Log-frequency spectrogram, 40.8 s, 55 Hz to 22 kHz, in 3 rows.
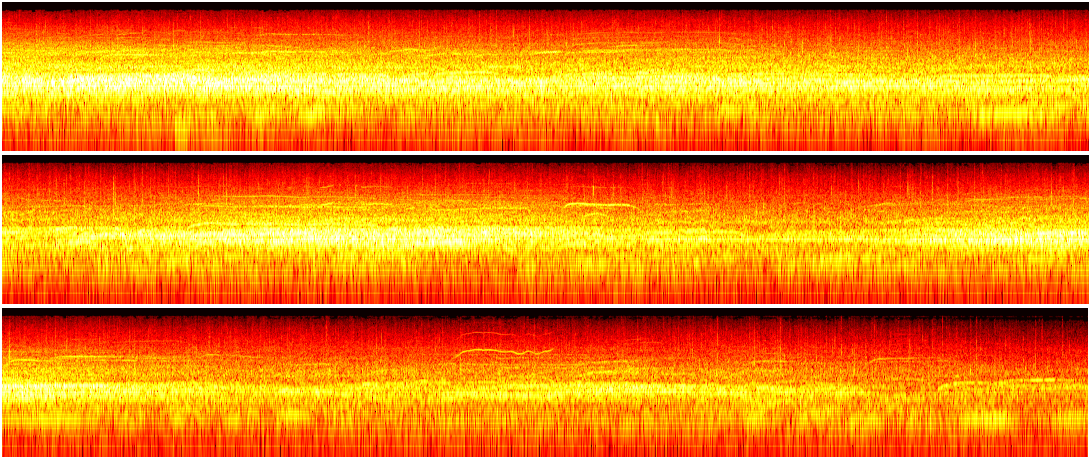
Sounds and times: Music: 0:00.0 - 0:40.7.

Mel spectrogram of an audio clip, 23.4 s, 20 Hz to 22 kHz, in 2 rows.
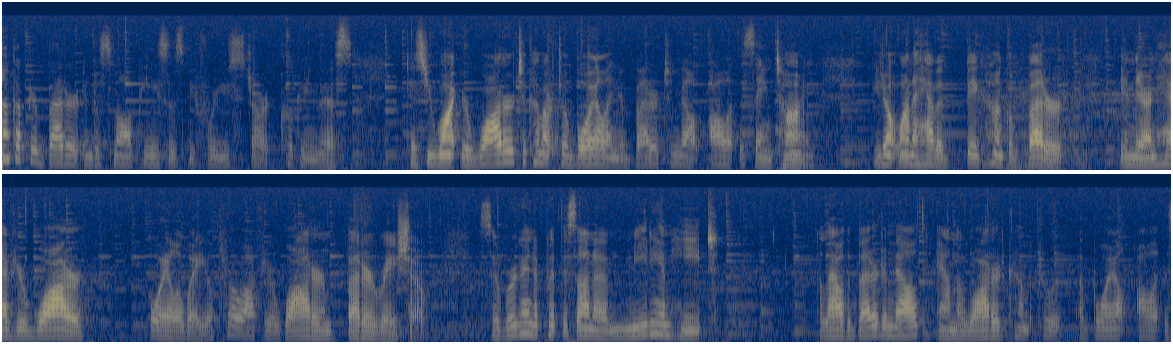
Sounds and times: Speech: 0:00.0 - 0:03.5, 0:04.1 - 0:12.5, 0:13.2 - 0:18.8, 0:19.9 - 0:23.3
Music: 0:00.0 - 0:23.3.

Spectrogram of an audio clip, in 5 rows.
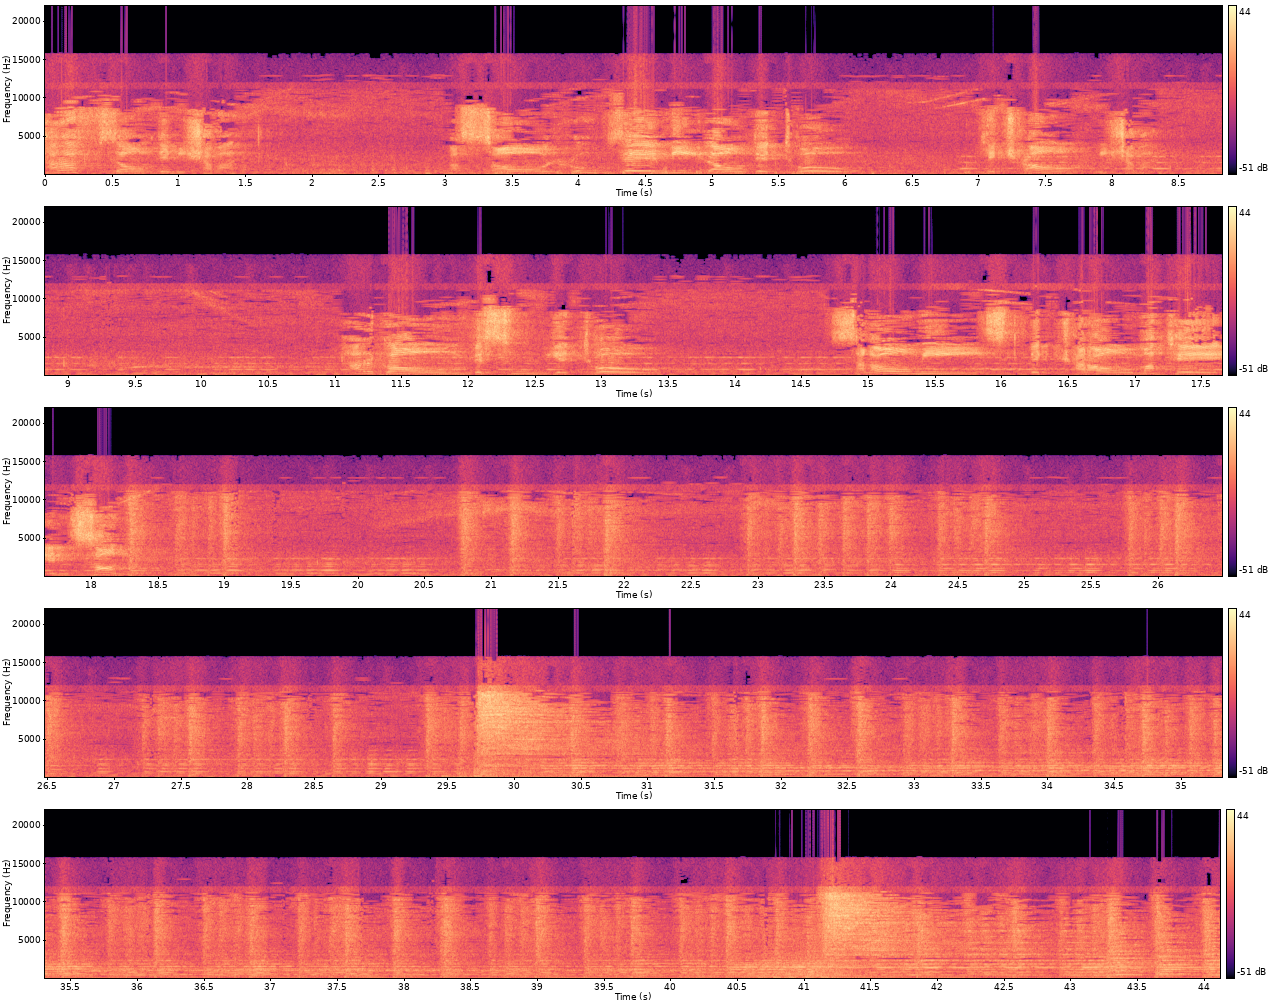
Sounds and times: Speech: 0:00.0 - 0:01.6, 0:03.0 - 0:06.2, 0:07.0 - 0:08.5, 0:11.1 - 0:13.5, 0:14.8 - 0:18.5
Music: 0:00.0 - 0:44.1.

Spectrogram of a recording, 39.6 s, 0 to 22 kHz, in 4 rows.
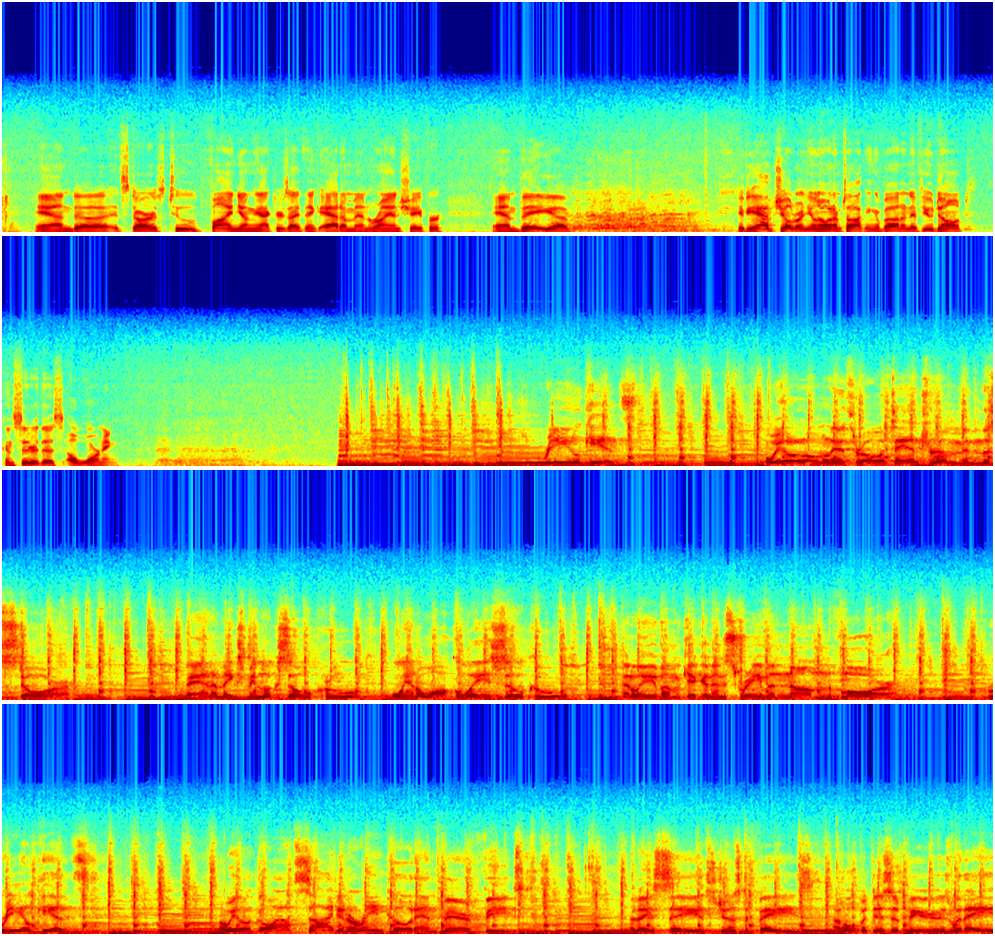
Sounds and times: Funny music: 0:13.3 - 0:39.6.

